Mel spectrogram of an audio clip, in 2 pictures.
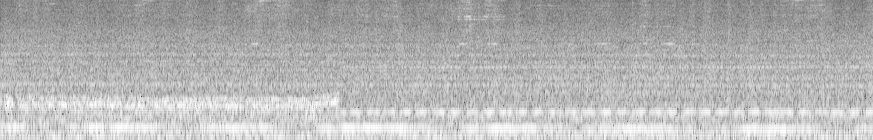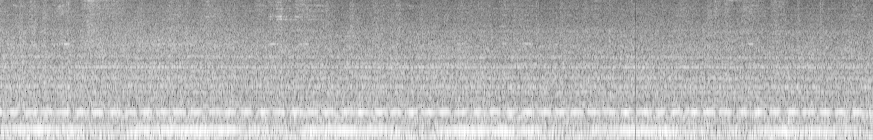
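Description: An electric locomotive motor hums, its pitch slowly falling as the train slows.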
